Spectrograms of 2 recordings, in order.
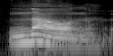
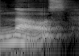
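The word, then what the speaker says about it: ναός: zasiąść jest to greckie słowo naon nie jestem peen czy się dobrze to czyta czyta się naos nie znam greki jestem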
